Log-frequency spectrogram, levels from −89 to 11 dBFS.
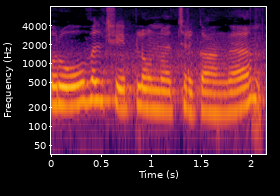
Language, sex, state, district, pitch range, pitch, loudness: Tamil, female, Tamil Nadu, Kanyakumari, 180-220 Hz, 200 Hz, -13 LUFS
